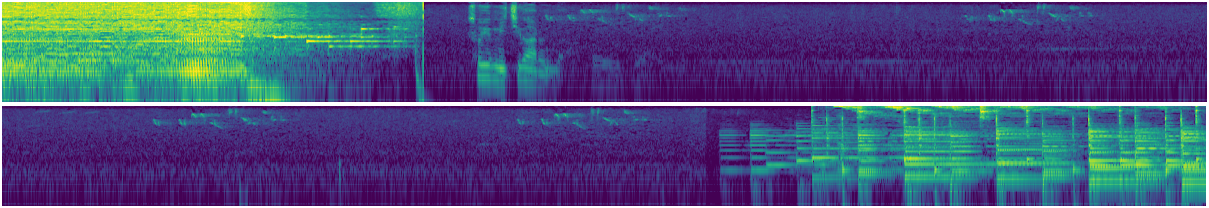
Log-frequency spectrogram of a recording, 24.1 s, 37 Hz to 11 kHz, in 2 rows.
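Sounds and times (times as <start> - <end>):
outdoor background hiss: 0.0 - 24.0
small bird singing: 5.4 - 7.1, 8.9 - 11.1, 12.3 - 15.0, 16.6 - 18.7.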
